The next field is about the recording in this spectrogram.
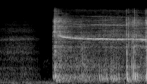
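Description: A firework set off in a studio abruptly erupts into a loud hissing crackle with a high, steady whistle, then a second burst of crackling flares up near the end.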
